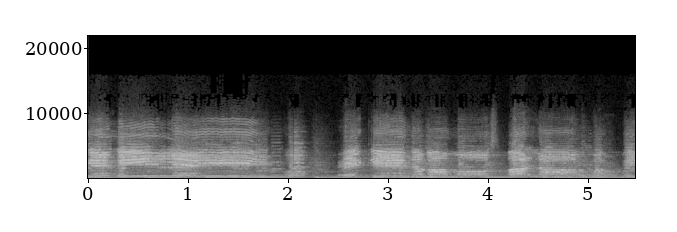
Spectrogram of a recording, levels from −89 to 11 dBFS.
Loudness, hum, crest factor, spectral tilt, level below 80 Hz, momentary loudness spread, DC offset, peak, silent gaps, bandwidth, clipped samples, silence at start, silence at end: -15 LUFS; none; 16 dB; -2 dB/octave; -66 dBFS; 11 LU; under 0.1%; -2 dBFS; none; 16 kHz; under 0.1%; 0 s; 0 s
